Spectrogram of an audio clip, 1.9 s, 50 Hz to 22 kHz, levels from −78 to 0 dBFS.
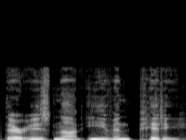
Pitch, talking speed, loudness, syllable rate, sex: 105 Hz, 160 wpm, -17 LUFS, 4.6 syllables/s, male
